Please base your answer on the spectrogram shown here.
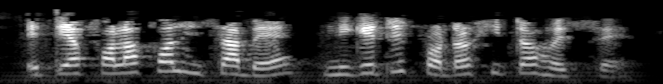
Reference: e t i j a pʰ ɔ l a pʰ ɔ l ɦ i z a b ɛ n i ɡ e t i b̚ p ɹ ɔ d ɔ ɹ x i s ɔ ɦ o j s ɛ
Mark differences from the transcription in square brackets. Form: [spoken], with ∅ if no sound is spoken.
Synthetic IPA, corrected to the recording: e t i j a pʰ ɔ l a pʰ ɔ l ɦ i [s] a b ɛ n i ɡ e t i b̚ p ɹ ɔ d ɔ ɹ x i [t] ɔ ɦ o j s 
